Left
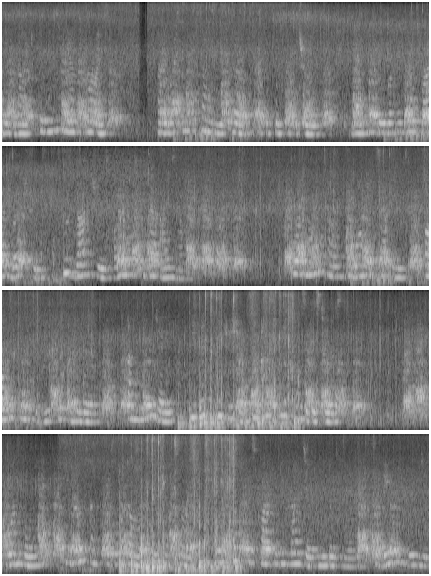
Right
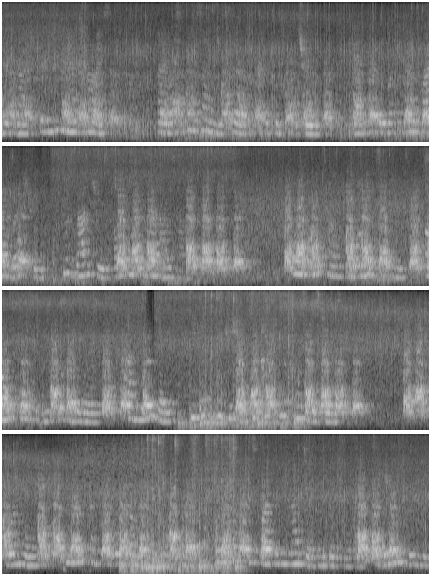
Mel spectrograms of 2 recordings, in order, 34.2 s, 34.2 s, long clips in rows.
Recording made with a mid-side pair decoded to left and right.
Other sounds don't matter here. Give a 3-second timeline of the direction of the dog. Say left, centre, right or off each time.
left, left, left, centre, right, right, right, right, right, right, right, right.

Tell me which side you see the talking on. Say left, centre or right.
left.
